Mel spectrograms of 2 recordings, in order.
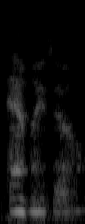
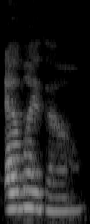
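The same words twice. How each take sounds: First: Breathy whispered repeat of the question. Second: Said in the usual way. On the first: Shown as a demonstration. Talking to her subscribers, she whispers the question again. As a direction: drop to a secret whisper.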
